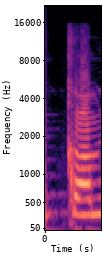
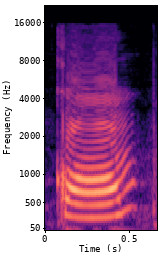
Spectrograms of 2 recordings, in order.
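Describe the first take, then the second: First: "कम" with a short uh, like "kum"; short vowel. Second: "कॉम" with a long rounded o, like "kawm"; open o vowel. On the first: Teacher showing the reading to avoid, "कम" with short uh. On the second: Teacher correcting the short reading, "कॉम" with open o. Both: Shown as a demonstration. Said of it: "इसे कम नहीं पढ़ेंगे".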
